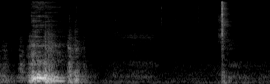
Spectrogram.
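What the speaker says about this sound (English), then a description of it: "We are going to cut the excess" Scissors snip through excess rope on a handmade rope rosary cross, one cut close and clear followed by a second short, sharp snip after a quiet pause.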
